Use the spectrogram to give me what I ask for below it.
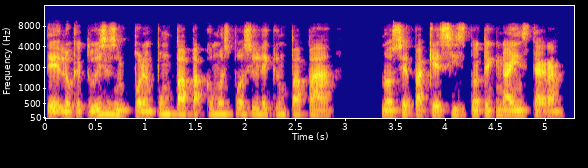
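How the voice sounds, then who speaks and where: A man's voice: on the high side, fairly quick. A man in his forties with a Colombian Spanish accent, talking casually on a podcast as a parenting mentor, telling stories with many restarts. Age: 40s. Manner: talkative, animated storytelling with restarts.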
